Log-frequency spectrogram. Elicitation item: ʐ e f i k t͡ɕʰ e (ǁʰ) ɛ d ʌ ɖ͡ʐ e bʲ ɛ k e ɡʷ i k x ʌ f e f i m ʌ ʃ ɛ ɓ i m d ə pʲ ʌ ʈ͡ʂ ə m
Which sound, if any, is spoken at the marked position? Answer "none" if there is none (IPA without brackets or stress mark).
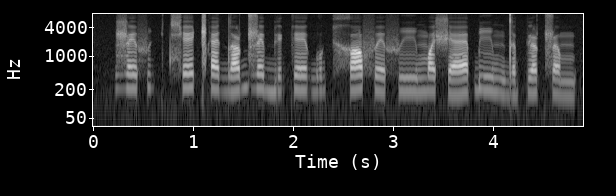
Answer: ǁʰ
